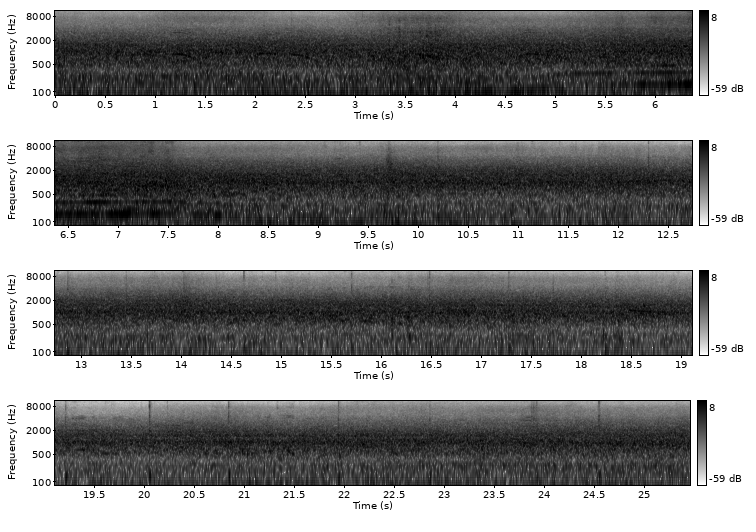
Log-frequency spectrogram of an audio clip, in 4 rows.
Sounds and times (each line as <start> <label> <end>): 0.0 sounds from the basketball park 25.4
0.0 traffic 25.4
